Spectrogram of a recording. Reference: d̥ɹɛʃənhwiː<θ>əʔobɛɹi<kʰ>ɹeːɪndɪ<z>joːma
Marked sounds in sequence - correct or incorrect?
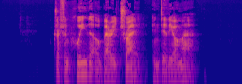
incorrect: ð, incorrect: tʰ, incorrect: ð

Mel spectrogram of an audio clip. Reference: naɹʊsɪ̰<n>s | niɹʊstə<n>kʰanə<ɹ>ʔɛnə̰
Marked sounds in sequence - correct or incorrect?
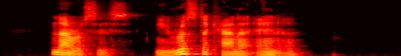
incorrect: none, incorrect: none, incorrect: none

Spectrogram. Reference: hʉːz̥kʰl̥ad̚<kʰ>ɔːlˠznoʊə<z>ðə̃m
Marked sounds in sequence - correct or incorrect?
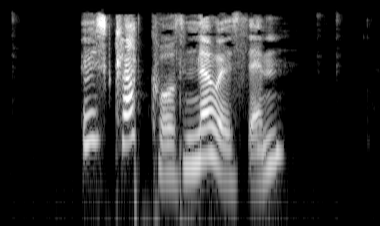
correct, correct

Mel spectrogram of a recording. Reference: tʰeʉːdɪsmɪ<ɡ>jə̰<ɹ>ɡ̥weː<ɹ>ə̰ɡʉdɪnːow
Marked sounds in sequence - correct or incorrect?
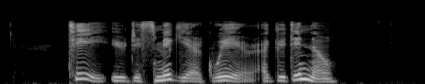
correct, correct, correct

